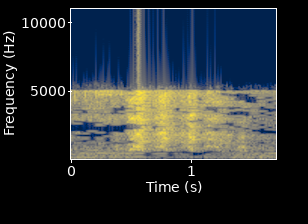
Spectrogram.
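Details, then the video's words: A pet cockatoo laughing hysterically before bed: three loud, harsh, harmonic bursts in quick succession, each under half a second, followed by quieter squawky sounds, over a steady indoor background hum. "the cockatoo was laughing hysterically before bed!"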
